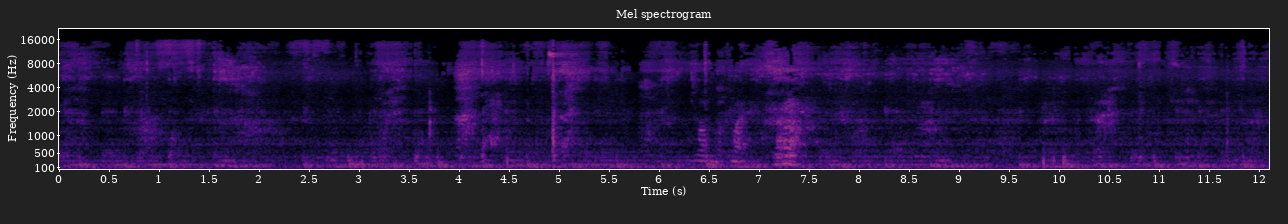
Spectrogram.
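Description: Gym room sound during a grappling roll: faint, indistinct voices with scattered small clicks and knocks from bodies and gis on the mats.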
